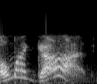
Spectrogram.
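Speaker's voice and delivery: sweet-sounding very high cry. Retelling watching wrestling in the newsroom, imitating own sweet-sounding exclamation. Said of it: "That sounded really sweet".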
